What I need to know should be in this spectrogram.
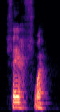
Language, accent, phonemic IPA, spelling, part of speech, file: French, Canada, /fɛʁ fwa/, faire foi, verb, LL-Q150 (fra)-faire foi.wav
- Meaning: 1. to prove, to serve as proof (of/that), to be evidence (of/that), to bear witness (of/that), to attest (to/that) 2. to be reliable 3. to be valid; to prevail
